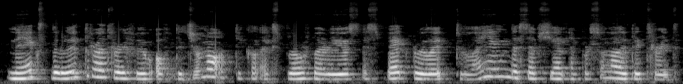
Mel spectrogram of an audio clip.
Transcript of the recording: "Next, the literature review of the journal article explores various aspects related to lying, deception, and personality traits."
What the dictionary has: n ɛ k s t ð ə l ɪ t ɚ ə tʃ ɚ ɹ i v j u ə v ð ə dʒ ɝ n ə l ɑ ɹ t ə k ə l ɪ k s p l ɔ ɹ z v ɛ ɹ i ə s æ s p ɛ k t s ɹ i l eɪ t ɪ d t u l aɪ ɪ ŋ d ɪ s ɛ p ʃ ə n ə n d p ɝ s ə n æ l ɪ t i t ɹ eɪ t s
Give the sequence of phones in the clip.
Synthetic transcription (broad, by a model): n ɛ k s t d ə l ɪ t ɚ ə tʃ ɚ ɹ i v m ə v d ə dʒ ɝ n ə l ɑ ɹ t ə k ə l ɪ k s p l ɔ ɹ v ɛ ɹ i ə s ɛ s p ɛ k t ɹ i l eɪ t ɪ t u l aɪ ɪ ŋ d ɪ s ɛ p ʃ ə n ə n p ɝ s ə n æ l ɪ t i t ɹ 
